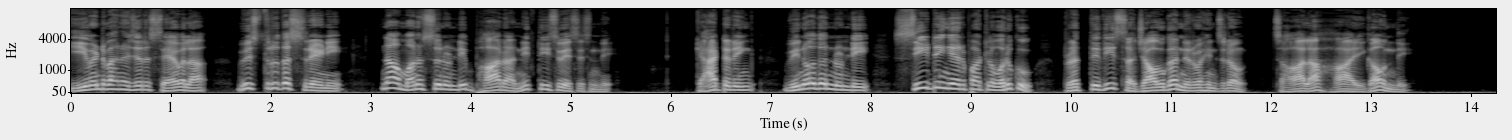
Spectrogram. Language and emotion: Telugu, happy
